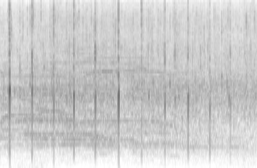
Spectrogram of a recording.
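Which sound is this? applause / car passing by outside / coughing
applause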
